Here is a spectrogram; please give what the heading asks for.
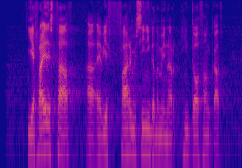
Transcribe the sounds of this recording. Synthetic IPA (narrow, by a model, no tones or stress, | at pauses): jɛɣr̥aːjðɪst̪θaðaðɛ̰vjɛfaːɾɪmɛsiːnĩŋkat̪naminaɾhiŋkaawθawŋka̰θ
